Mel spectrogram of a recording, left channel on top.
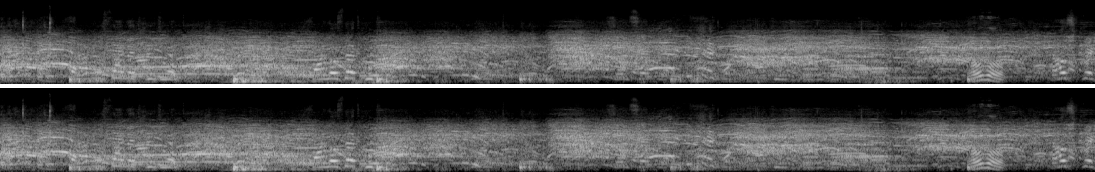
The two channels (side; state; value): both; identical; correlation 1.00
